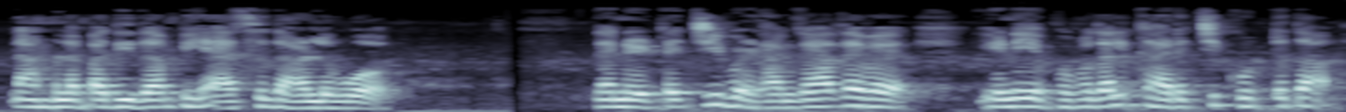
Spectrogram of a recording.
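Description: Woman, Tirunelveli Tamil accent, very high voice, fast talk, chatty and teasing. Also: fairly even intonation, fairly bright tone, slight background noise. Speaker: comedy sketch performer. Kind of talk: village comedy sketch.

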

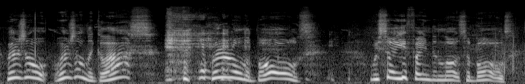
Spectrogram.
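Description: A man's voice: extremely high pitch, expressive, normal speed, slight background noise. A Scottish man co-hosting a digging video, chatting playfully outdoors and laughing often. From Scotland. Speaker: mudlarking channel co-host. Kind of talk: casual chat while digging. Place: outdoors at a bottle dump.

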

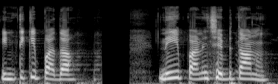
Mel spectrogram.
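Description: In an audio story, a woman with a high voice voices a hot-tempered middle-aged father who is angry and scolding. She speaks at a slow pace with a steady tone, yet sounds furious, shouting in anger.

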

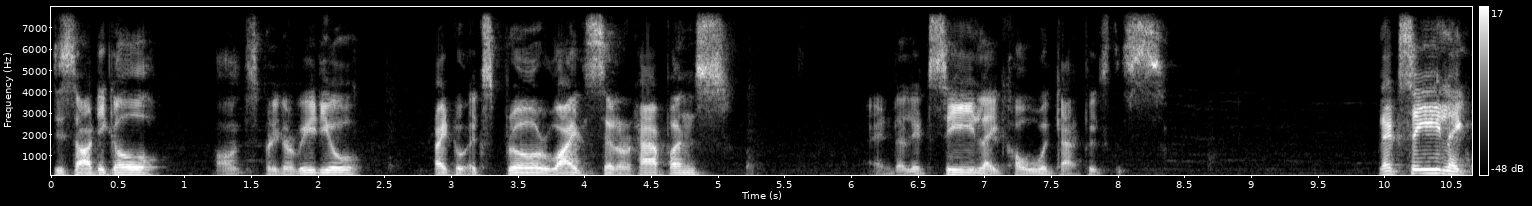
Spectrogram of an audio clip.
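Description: A man's voice: fairly low pitch, fairly bright tone, lo-fi sound. A man narrating a screen-recorded tech tutorial, reading an article aloud with fillers and small slips.

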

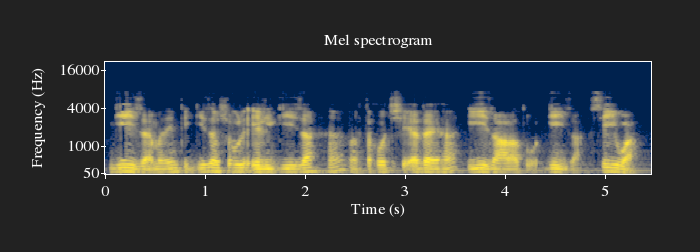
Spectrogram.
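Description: A man's voice: fairly low pitch, fairly even intonation, racing, gravelly, dull audio, slight background noise. A man with an Egyptian Arabic accent teaching Spanish grammar in a recorded lesson, explaining step by step and repeating each word. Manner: explains step by step, repeating words and asking rhetorical questions.

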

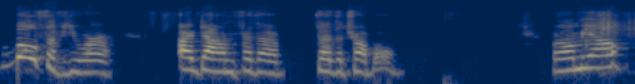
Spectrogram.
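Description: A woman teacher with a high-sitting voice, speaking a little slowly, leads her class through a read-through of a play. She reads the stage directions and prompts the readers with animated, informal asides.

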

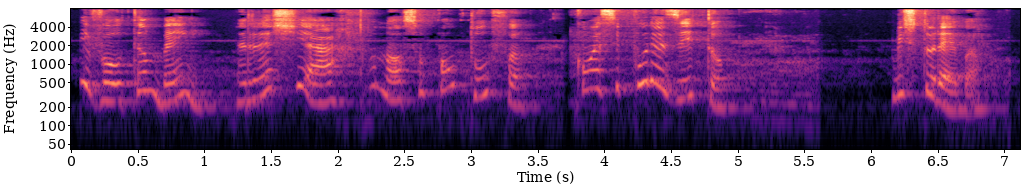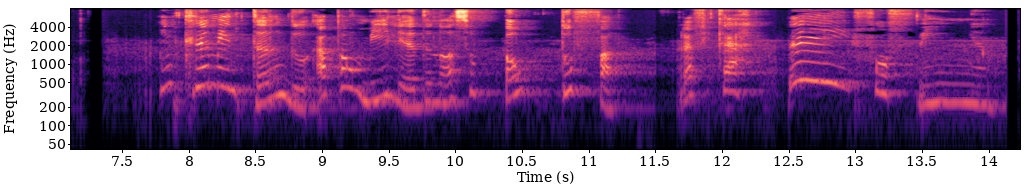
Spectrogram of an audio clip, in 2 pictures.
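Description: Her voice sits high and swings widely in pitch, moving at a slow pace against slight background noise. She's a middle-aged Brazilian vlogger narrating her food playfully to a phone camera in her home kitchen, dreaming up endearing diminutives as she goes.

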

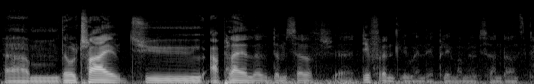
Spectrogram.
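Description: Deep-voiced man chatting about football. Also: moderate pace, a little hiss or hum. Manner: relaxed, laughs often, repeats words. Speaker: football podcast co-host. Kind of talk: casual football talk. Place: outdoors on a sunny football field. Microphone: handheld mic on a stand.

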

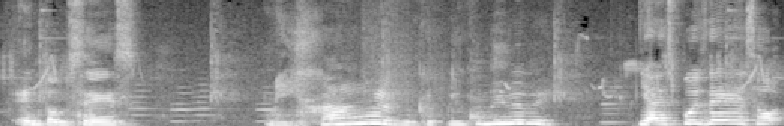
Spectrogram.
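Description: Woman, Mexican accent, highish voice, fast profane storytime, faint music behind. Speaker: vlogger. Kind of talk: casual storytime chat.

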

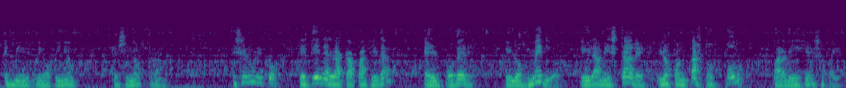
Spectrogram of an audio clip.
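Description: Emphatic Spanish man over loud noise. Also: mid-range voice. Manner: emphatic, repeats words, acts out quoted voices. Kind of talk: impassioned monologue. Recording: dull lo-fi audio with loud background noise.

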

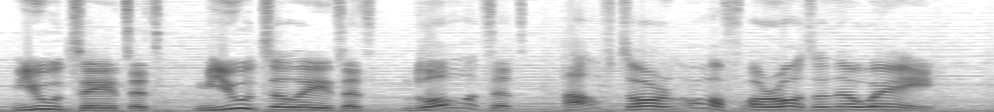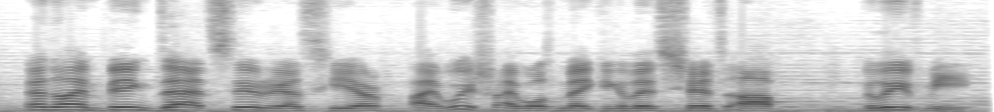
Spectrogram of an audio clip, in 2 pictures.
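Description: A man's voice: on the high side, a bit bright. A man narrating a scripted game mod review in a sarcastic, exasperated, foul-mouthed manner.

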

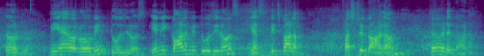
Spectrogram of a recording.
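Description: Male maths lecturer, South Indian accent, voice a bit higher than average, dictating with repetition and quizzing the class. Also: lively intonation, normal speed. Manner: repeats phrases and figures for note-taking; quizzing, prompting questions to students. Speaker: maths teacher.

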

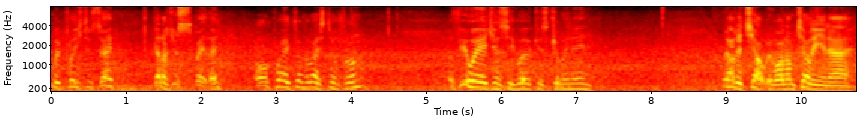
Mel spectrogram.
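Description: On a noisy outdoor picket line next to a busy road, a high-voiced Yorkshire man from Sheffield, England, who is a striking postal union picketer, trades joking banter with passers-by for a casual vlog. He's chatty, cold, and swears freely, with passing traffic audible behind him.

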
